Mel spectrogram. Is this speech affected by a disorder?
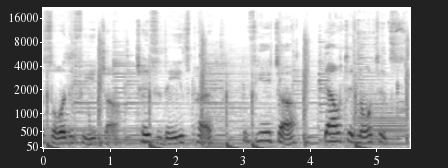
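Yes: cerebral palsy.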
